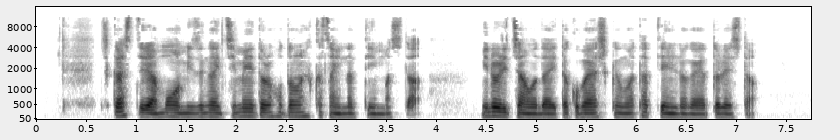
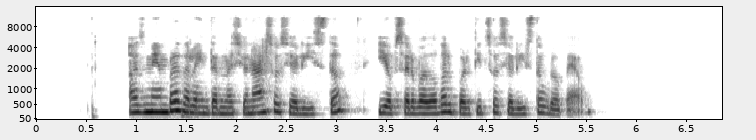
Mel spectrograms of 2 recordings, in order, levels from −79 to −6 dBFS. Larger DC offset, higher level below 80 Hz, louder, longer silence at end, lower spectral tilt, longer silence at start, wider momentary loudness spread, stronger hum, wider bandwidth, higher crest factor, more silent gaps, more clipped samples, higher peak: neither; first, -60 dBFS vs -74 dBFS; about the same, -22 LUFS vs -22 LUFS; second, 0.55 s vs 1.3 s; about the same, -4.5 dB/octave vs -5 dB/octave; second, 0.25 s vs 0.95 s; second, 11 LU vs 14 LU; neither; about the same, 11.5 kHz vs 11.5 kHz; about the same, 22 dB vs 18 dB; neither; neither; first, -2 dBFS vs -6 dBFS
